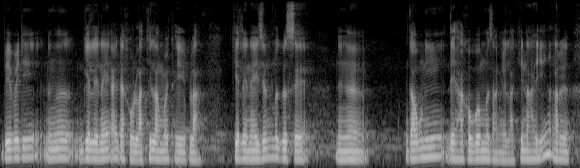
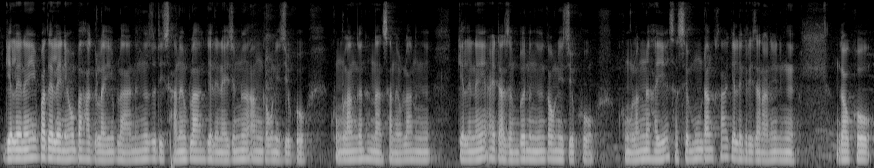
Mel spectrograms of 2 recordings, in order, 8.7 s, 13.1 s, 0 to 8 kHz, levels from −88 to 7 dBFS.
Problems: constant background noise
